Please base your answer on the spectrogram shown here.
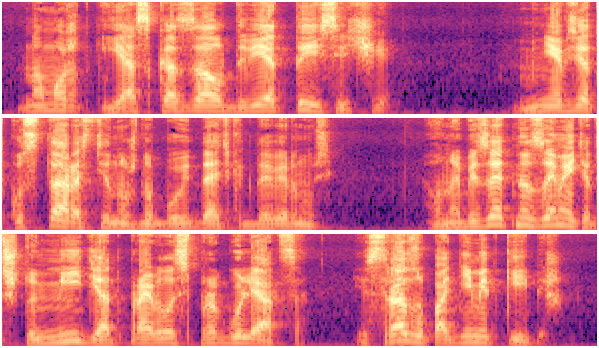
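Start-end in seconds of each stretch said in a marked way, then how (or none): none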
